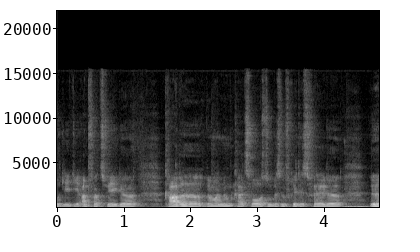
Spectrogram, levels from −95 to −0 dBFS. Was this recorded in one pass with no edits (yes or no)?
yes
